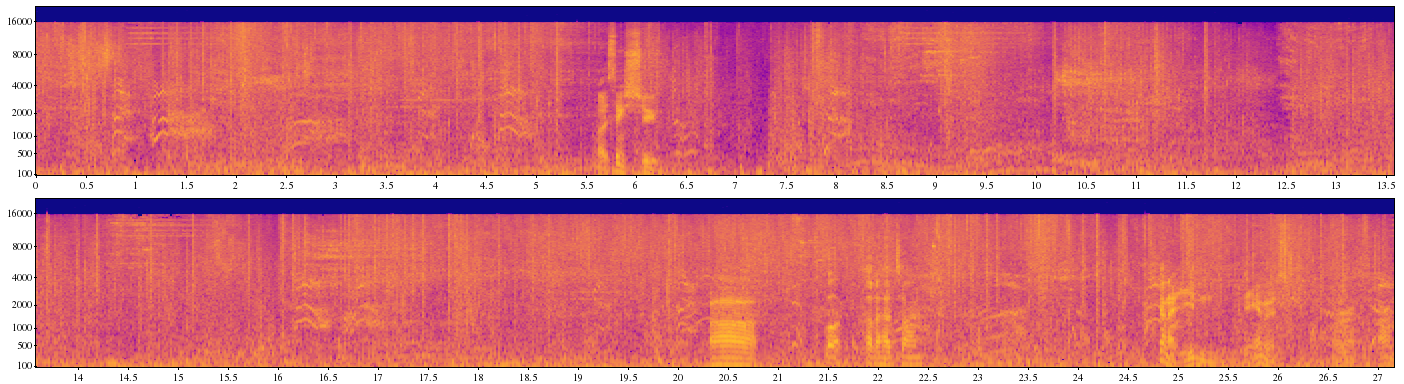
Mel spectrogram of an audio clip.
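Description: Loud magic blasts crackle and boom in a battle.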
